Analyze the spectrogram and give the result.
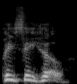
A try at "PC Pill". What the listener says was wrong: Because you don't pronounce the H.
